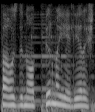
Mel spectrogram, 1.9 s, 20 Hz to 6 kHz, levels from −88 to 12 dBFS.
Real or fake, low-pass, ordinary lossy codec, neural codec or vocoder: real; 5.4 kHz; MP3, 48 kbps; none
